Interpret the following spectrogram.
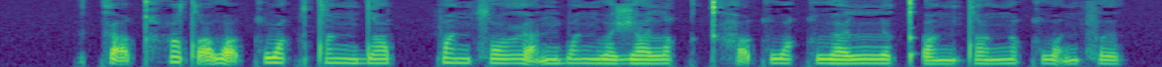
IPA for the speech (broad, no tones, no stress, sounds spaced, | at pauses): k a̰ qʰ ʌ tˤ a̰ ðˤ a̰ q β œ q t ʌ ŋ dˤ a pː a ŋ sˤ o ɣ a̰ ŋ b a ŋ ðˤ ə ʒ ʌ l o q kʰ a̰ q ðˤ o q ð œ lː œ kʼ ʌ ŋ tˤ ʌ ŋ o q ðˤ a̰ ŋ f ə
